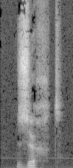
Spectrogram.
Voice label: "zucht", Dutch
